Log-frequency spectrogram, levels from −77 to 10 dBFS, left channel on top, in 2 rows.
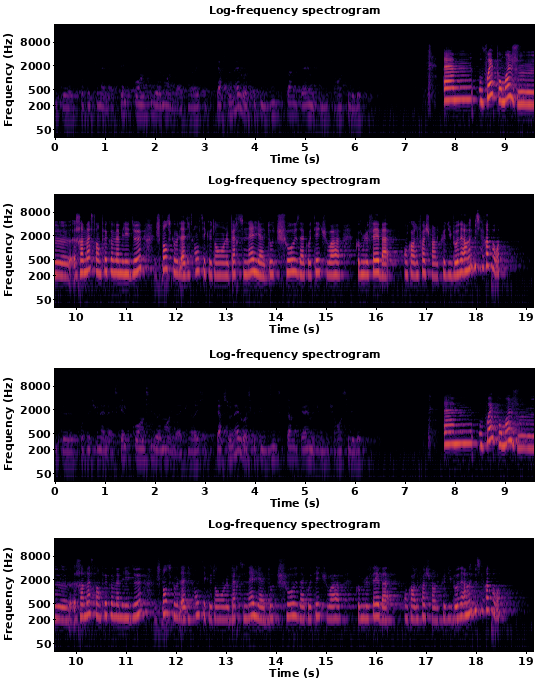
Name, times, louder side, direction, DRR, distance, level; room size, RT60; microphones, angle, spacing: voice 1, 0.0-6.1 11.5-11.9, right 2 dB, 55° right, 5 dB, 1.5 m, -55 dB
voice 2, 7.5-16.3 16.6-18.5, left 4 dB, 55° left, 13 dB, 0.6 m, -33 dB
18.5 x 8.1 x 8.0 m, 1.3 s
head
